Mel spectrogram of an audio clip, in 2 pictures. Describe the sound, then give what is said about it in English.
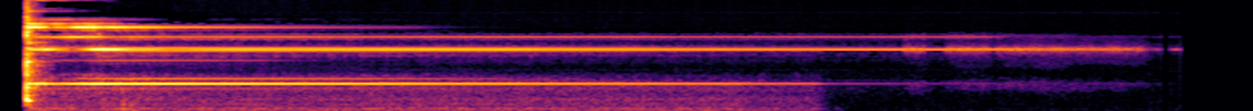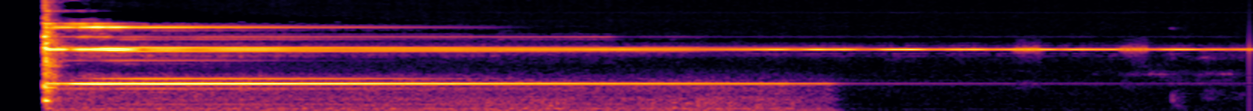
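A tuning fork is struck twice, about ten seconds apart, each strike ringing out in a bright, steady metallic tone that slowly fades. The ringing is clear, with no voices. “It, but it makes a lot of weird sounds, so it might sound jarring or unpleasant to listeners, um, but it will it will probably harmonize.”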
